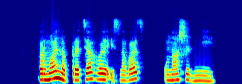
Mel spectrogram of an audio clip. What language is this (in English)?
Belarusian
